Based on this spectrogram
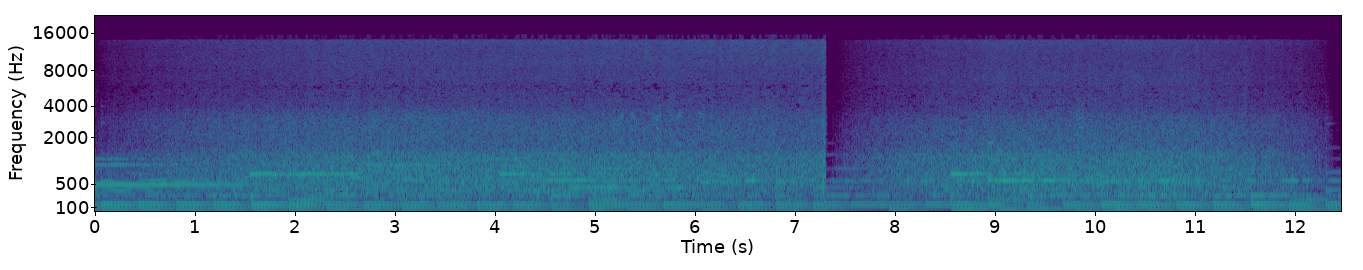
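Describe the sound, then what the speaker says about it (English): Hot water dispersed through thousands of spray nozzles inside a power plant cooling tower at Brayton Point in Somerset, Massachusetts, heard as a dense, steady roar like heavy rain or surf, with a constant low hum beneath and a brief dip midway. "That sound you heard was the sound of water being dispersed across thousands of spray nozzles,"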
